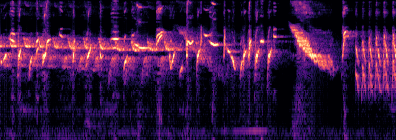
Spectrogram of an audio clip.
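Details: European goldfinch song used for teaching chicks: quick, sparkling twitter, then a harsh downsweeping note and a rapid buzzy rattle to finish.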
